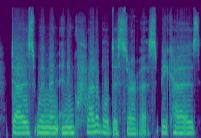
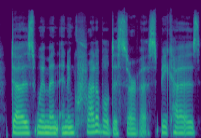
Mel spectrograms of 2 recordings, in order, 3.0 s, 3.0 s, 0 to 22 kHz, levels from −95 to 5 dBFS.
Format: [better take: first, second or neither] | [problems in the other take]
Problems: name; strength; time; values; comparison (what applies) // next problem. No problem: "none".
second | distortion; slight; 10% of the sound clipped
